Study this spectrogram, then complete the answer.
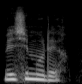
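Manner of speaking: ordinary delivery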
